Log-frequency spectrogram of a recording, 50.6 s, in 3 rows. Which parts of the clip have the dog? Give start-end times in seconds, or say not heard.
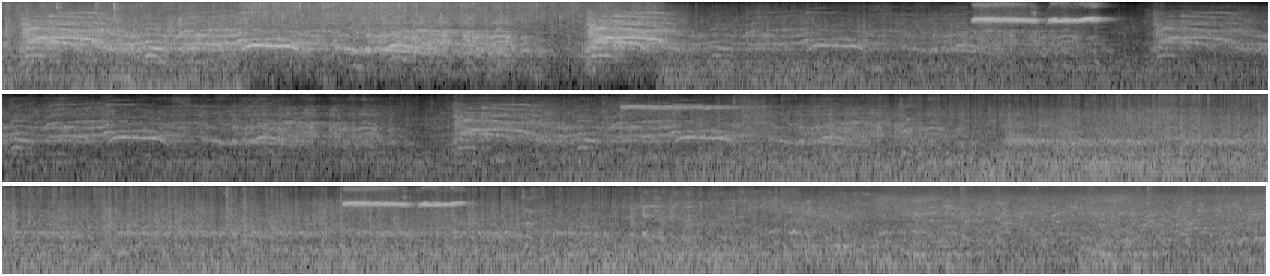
not heard.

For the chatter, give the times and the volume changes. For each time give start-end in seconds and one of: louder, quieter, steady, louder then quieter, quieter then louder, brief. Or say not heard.
0.1-50.5 quieter.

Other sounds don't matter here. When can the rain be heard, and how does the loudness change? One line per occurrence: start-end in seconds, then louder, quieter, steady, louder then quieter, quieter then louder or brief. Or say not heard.
0.0-50.5 quieter then louder.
